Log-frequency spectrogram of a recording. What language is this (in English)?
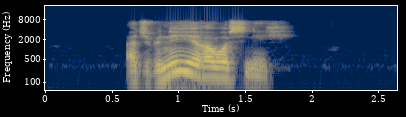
Kabyle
